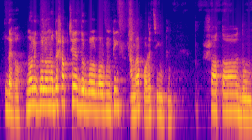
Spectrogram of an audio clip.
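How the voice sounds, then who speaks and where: Bangladeshi-accented physics tutor, chatty lecture, repeats and quizzes, mid pitch. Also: fairly quick, warm tone. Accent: Bangladeshi Bengali. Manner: conversational, quizzes students, repeats points, mixes in English terms. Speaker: physics teacher. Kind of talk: online class lecture.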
